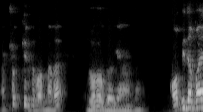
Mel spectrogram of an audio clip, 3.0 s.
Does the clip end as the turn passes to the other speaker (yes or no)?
no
